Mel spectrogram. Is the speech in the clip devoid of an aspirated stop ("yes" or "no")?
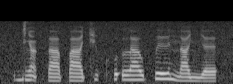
no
